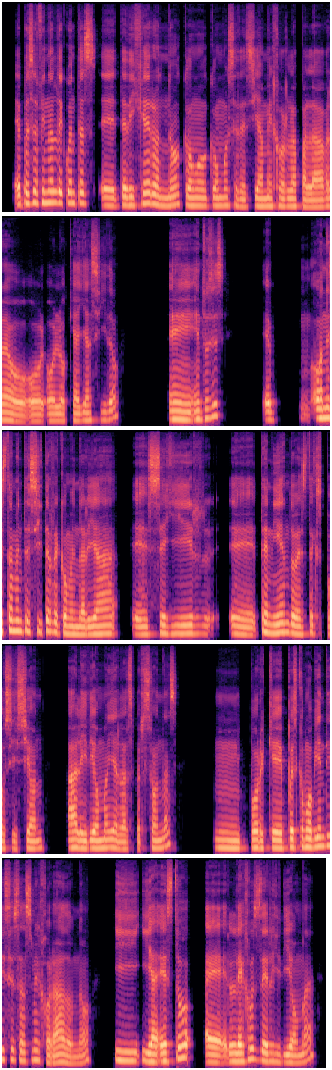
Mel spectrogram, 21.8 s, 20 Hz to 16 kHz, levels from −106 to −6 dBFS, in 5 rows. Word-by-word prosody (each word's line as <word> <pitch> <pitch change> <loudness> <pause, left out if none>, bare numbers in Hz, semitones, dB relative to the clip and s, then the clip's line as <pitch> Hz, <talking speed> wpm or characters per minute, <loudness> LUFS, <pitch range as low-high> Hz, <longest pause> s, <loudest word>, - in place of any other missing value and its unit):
Eh, 155 - 0
pues, 180 +2 0
al 190 - +2
final 190 0 +1
de 190 - +3
cuentas, 180 0 -1
eh, 140 -1 +1
te 150 +1 +2
dijeron, 150 0 +1
¿no?, 150 +4 -1
cómo 140 -3 -1
cómo 140 +1 -3
se 140 0 -5
decía 125 +2 -2
mejor 130 0 -3
la 130 0 -1
palabra 120 +2 0
o 115 - +2
o 115 +1 -1
o 120 - -1
lo 120 -1 -2
que 125 - -6
haya 130 +2 -2
sido, 140 +8 -5 0.6
eh, 145 -2 +2
entonces, 165 +9 -2 0.5
eh, 140 - +1 0.5
honestamente, 175 +2 +3
sí 170 +1 +1
te 180 - +1
recomendaría, 135 -2 +1 0.2
eh, 130 -1 -2
seguir, 140 0 -1 0.2
eh, 130 -4 -1
teniendo 155 -1 +3
esta 135 +2 -2
exposición 130 -1 -3 0.3
al 135 0 +4
idioma 135 +1 +2
y 140 - +2
a - - +1
las 120 0 -3
personas. 135 +8 -3 0.5
Mm, 130 -2 -1
porque, 135 -1 +2
pues, 145 +1 +2
como 150 -1 +3
bien 160 +2 +1
dices, 170 -1 -3
has 150 +1 0
mejorado, 130 -7 0
¿no? 120 +9 -7 0.3
Y 155 -2 +1
y 145 -1 +5
a 135 - +6
esto, 170 +11 +3
eh, 130 -2 +4
lejos 145 +5 +3
del 145 -3 +3
idioma 130 - -2
140 Hz, 165 wpm, -23 LUFS, 130-155 Hz, 0.6 s, a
